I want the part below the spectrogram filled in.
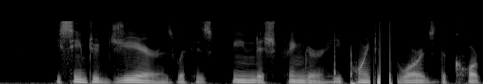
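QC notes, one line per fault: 3.35–3.37 s, loud pop: A sudden voltage step, likely from a plug, switch or static discharge, was added to the signal and shaped by the circuitry after it. A single sharp pop rises roughly 10 dB above the speech, which carries on underneath.
3.70–3.99 s, packet loss on an ADPCM call: Lost packets on this 64 kbit/s G.722 call became silence, 220 ms in all, scattered over 280 ms, with a longest gap of 100 ms. These are hard-edged holes, and the decoder's predictor falls out of step, so the speech returns disturbed before settling.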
